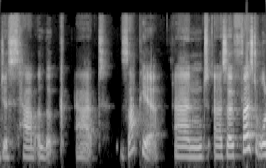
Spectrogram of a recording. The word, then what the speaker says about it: Zapier: the page that says zapier makes you happier so it rhymes just thought i'd throw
